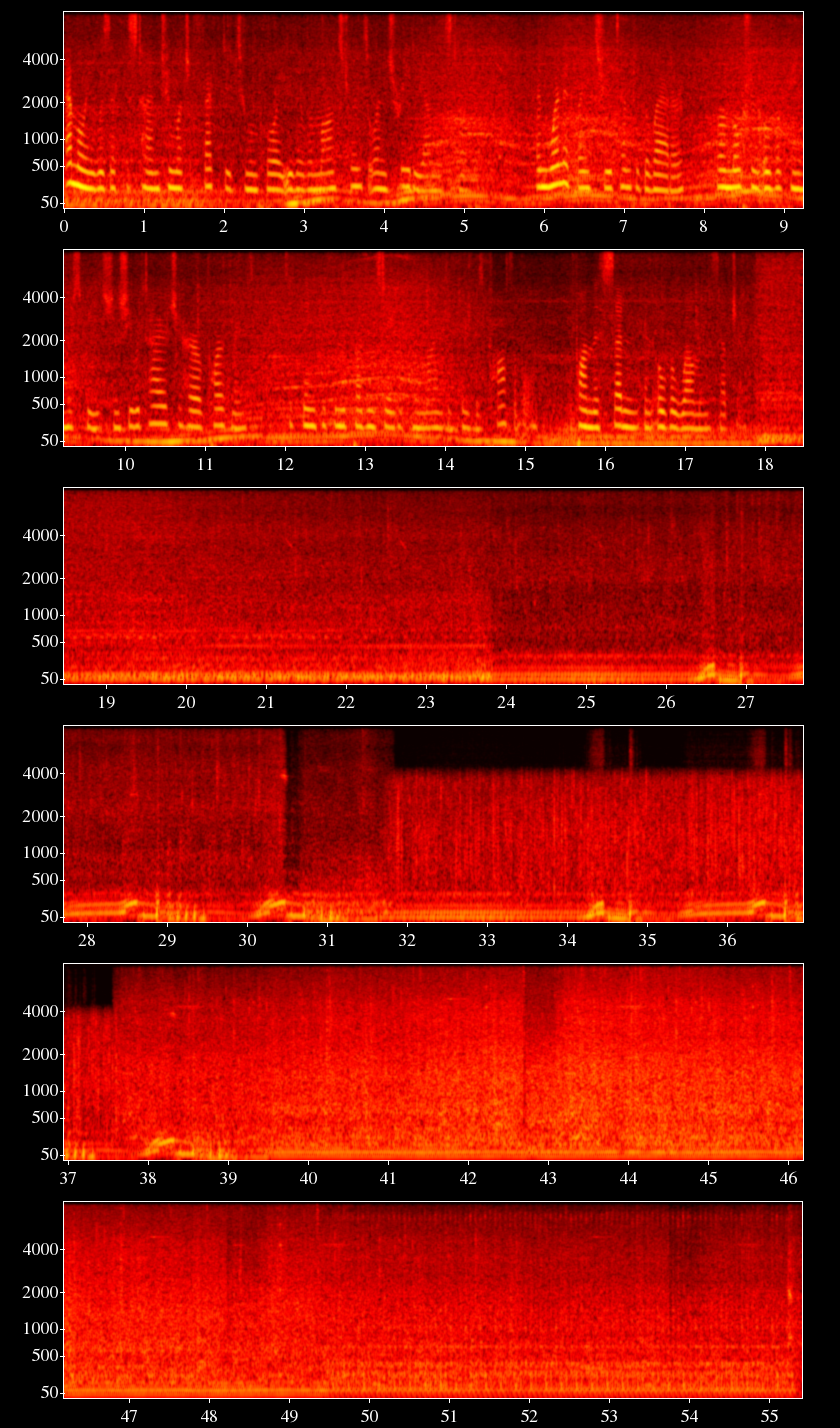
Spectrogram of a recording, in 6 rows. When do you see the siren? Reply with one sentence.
You can't hear the siren here.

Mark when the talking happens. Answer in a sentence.
You can hear the talking from 0.0 to 5.2 s and from 5.9 to 17.8 s.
